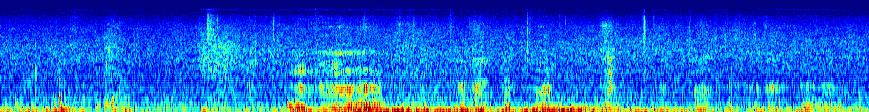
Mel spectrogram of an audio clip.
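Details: French bulldog Oleg meeting strangers on a river bank, full of joy: a busy run of low, rough snorts and piggy grunts, with a short nasal whine midway and a brief tonal squeak near the third second, over muffled outdoor rustling.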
